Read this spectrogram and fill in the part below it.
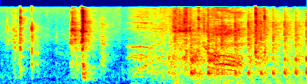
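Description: A recoil pull-start cord is yanked on a small diesel engine.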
